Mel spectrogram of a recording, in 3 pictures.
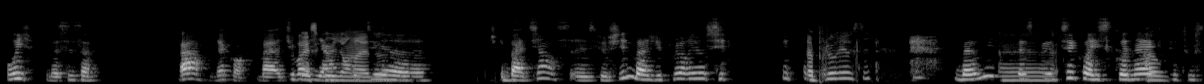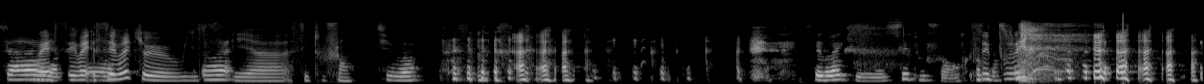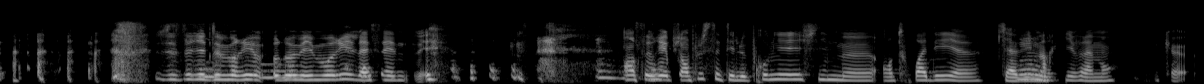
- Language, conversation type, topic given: French, unstructured, Préférez-vous le cinéma d’auteur ou les films à grand spectacle pour apprécier le septième art ?
- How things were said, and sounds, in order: other background noise; tapping; static; laugh; distorted speech; laugh; laugh; laughing while speaking: "mais"; chuckle; laugh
